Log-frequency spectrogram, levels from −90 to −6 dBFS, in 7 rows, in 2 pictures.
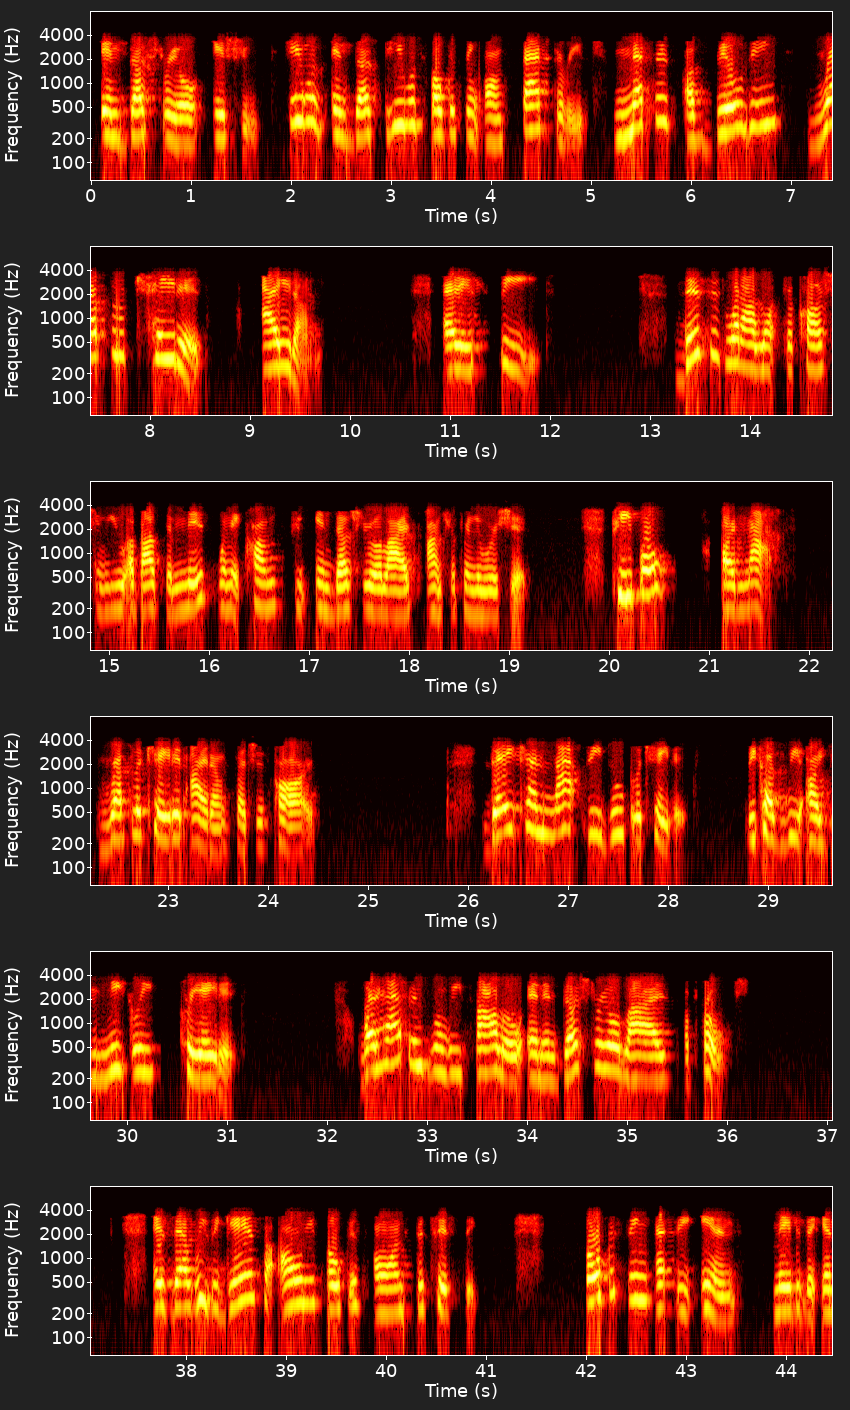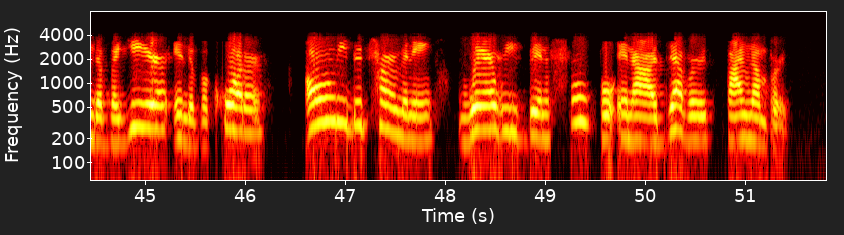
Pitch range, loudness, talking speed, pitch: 200-280 Hz, -24 LUFS, 110 wpm, 230 Hz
